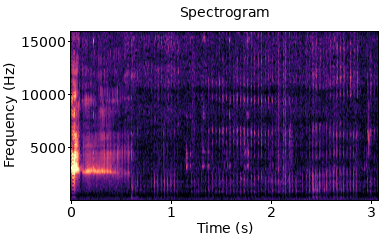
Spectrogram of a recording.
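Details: Short-legged female Munchkin kitten, recorded May 2021, giving its husky call rather than a typical meow: one bright, brief, high cry at the very start, followed by quiet background hum.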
